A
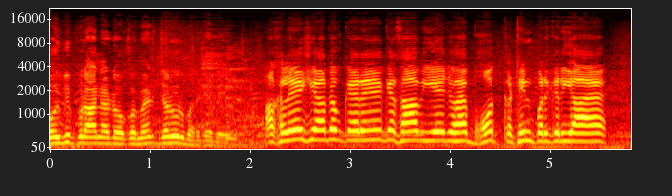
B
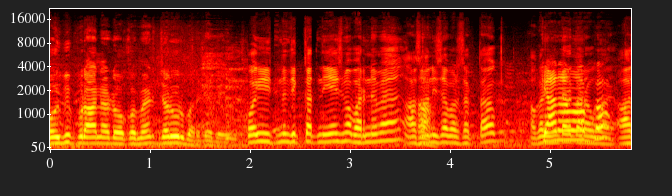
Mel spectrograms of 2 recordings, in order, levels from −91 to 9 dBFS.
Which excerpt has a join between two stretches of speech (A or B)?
B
